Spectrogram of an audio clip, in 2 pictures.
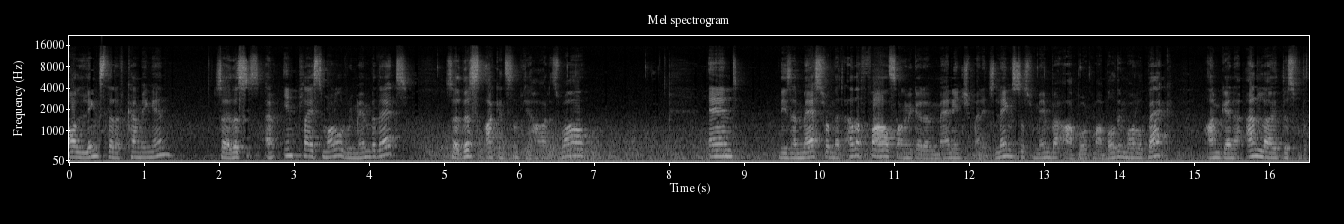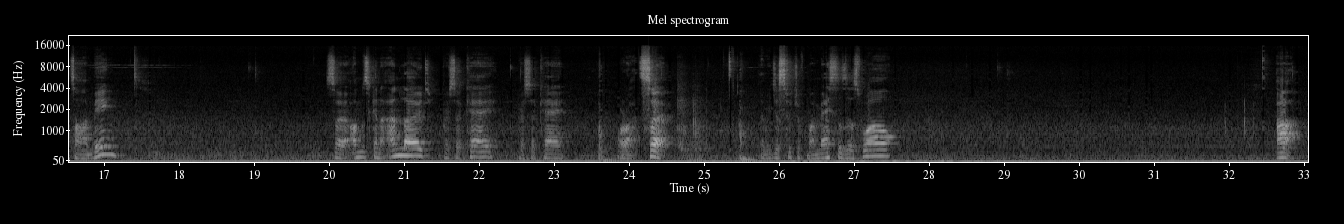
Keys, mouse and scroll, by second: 0.0-1.1 scroll, 1.3-2.2 scroll, 3.9 Escape, 4.1-4.4 scroll, 4.1 Escape, 5.1 click, 6.8 click, 7.8 click, 8.5 scroll, 8.7 Escape, 11.9 click, 13.1 click, 13.6 click, 16.5 click, 20.6 click, 21.7 click, 22.6 click, 24.5 click, 24.9 Escape, 26.8 click, 28.0 Escape, 28.3 Escape, 29.1 click, 31.5-31.9 scroll, 32.0 Escape, 32.2 Escape, 32.9 click.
